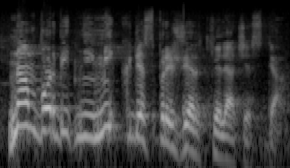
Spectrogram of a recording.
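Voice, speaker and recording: High-pitched, dramatic male preacher. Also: huge pitch swings, darkish tone. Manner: dramatic, acts out quoted speakers with big pitch swings; ironic, conversational asides to the congregation. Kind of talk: sermon.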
